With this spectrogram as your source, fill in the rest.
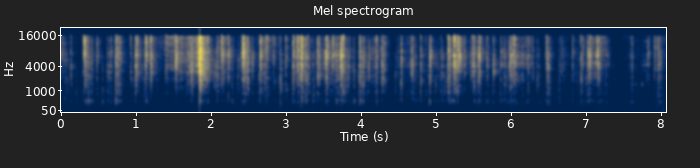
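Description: Fingers and nails crinkle the clear plastic bag holding a Thunder Mountain pin on a green-yellow cardboard card, and the card is flipped over. The result is a steady stream of bright, dry plastic crackles in quick short bursts with no low end, with one sharper, louder snap early on and brief pauses near the end.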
